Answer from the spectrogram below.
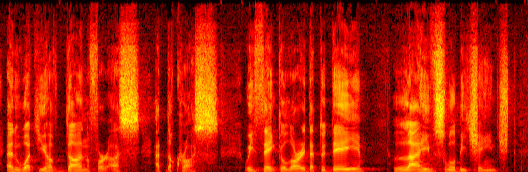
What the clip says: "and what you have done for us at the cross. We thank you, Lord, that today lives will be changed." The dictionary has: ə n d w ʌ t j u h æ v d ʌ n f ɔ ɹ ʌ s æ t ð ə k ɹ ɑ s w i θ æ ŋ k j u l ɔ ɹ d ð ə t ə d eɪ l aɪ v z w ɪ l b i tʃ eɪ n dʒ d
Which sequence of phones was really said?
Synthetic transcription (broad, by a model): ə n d w ʌ t j u h æ v d ʌ n f ɔ ɹ ʌ s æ t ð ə k ɹ ɑ s w i θ æ ŋ k j u l ɔ ɹ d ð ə t ə d eɪ l aɪ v s w ɪ l b i tʃ eɪ n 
